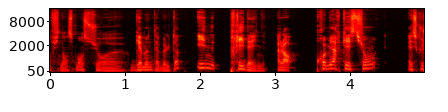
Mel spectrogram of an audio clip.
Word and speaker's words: Ynn Pryddein: sur Game on Tabletop, In Predain. Alors, première question, est-ce que je prononce bien? Oui. Bon, Enfin, tu le prononces à la française.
